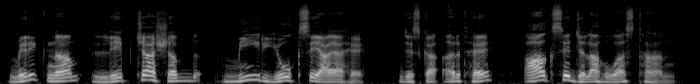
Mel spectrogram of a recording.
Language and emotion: Hindi, neutral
